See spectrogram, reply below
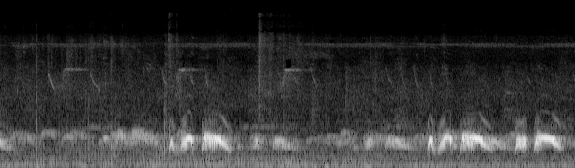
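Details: Young, selected Malaysian-type spotted dove, kept in captivity, cooing: low, mellow coos grouped into short phrases, one at about two and a half seconds and another near six and a half seconds, over a steady low background hum.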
